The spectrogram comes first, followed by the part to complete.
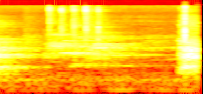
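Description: Welsh Springer Spaniel mix whining, with a short loud bark near the end.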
